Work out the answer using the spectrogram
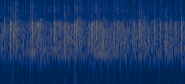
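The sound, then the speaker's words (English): Audience applause during a sermon, a dense, steady patter of many hands clapping at an even level throughout, with no voices standing out. “That's a good place to clap.”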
